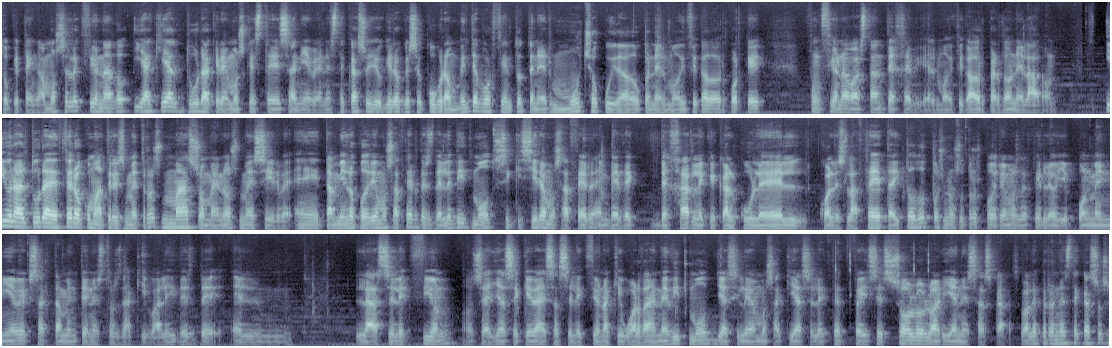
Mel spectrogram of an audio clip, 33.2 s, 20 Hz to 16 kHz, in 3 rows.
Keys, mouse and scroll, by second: 3.2-13.8 drag, 15.7 middle click, 16.5 Tab, 16.6 middle click, 17.1 3, 17.7 Tab, 20.1 Tab, 20.4 3, 20.6 click, 21.4 shift+click, 21.9 shift+click, 22.3 shift+click, 22.7 middle click, 25.3 Tab, 27.3 Tab, 28.9 Tab, 30.4 click, 32.6 click.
